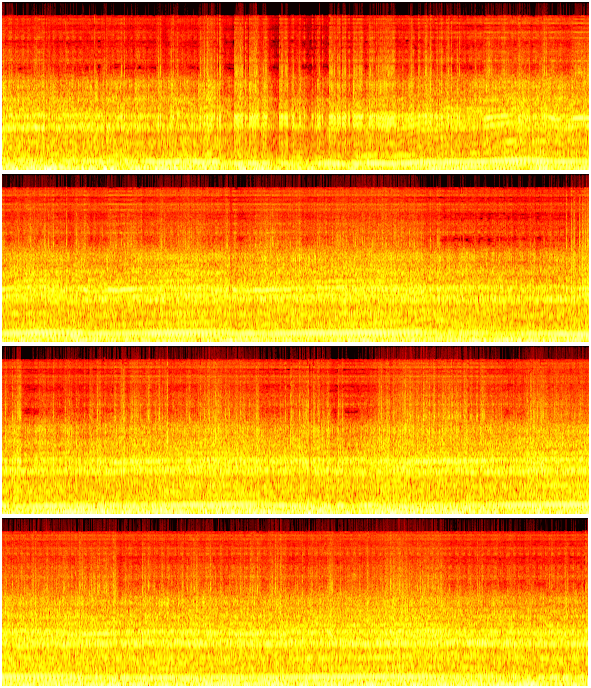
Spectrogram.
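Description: Citroën Saxo rally car at full stage pace, heard from inside the cabin: the engine revs climb and drop again and again with gear changes and corners, over steady tyre and road noise.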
